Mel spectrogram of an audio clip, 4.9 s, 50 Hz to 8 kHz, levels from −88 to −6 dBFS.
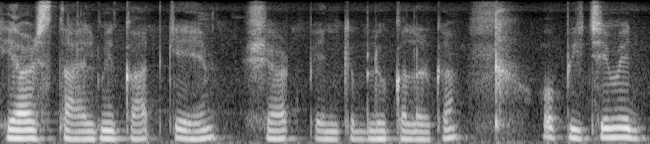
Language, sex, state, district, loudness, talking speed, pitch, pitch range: Hindi, female, Arunachal Pradesh, Papum Pare, -21 LUFS, 185 wpm, 170 Hz, 160-180 Hz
